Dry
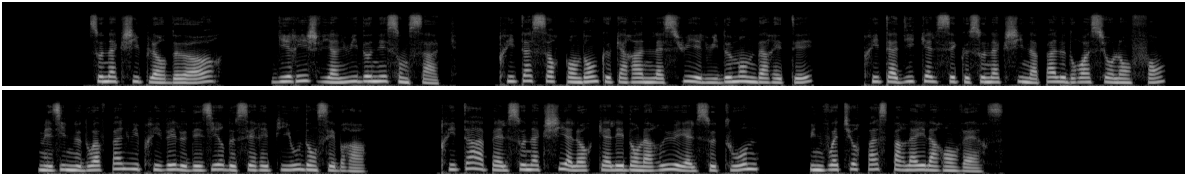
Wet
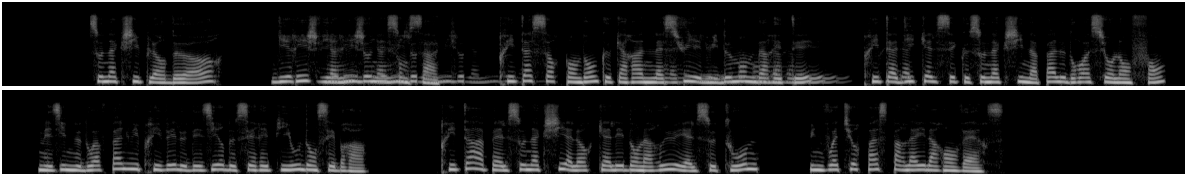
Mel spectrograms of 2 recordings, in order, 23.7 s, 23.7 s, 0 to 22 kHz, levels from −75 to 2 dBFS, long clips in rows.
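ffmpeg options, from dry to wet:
-filter_complex "[0:a]asplit=2[a][b];[b]afade=t=in:st=2.77:d=0.01,afade=t=out:st=3.67:d=0.01,aecho=0:1:470|940|1410|1880:0.707946|0.176986|0.0442466|0.0110617[c];[a][c]amix=inputs=2:normalize=0,asplit=3[d][e][f];[d]afade=t=out:st=6.61:d=0.02[g];[e]asplit=2[h][i];[i]adelay=136,lowpass=f=2.3k:p=1,volume=-12.5dB,asplit=2[j][k];[k]adelay=136,lowpass=f=2.3k:p=1,volume=0.29,asplit=2[l][m];[m]adelay=136,lowpass=f=2.3k:p=1,volume=0.29[n];[h][j][l][n]amix=inputs=4:normalize=0,afade=t=in:st=6.61:d=0.02,afade=t=out:st=9.08:d=0.02[o];[f]afade=t=in:st=9.08:d=0.02[p];[g][o][p]amix=inputs=3:normalize=0,highpass=f=67:w=0.5412,highpass=f=67:w=1.3066,alimiter=limit=-23.5dB:level=0:latency=1:release=150,equalizer=f=130:t=o:w=1.8:g=10"

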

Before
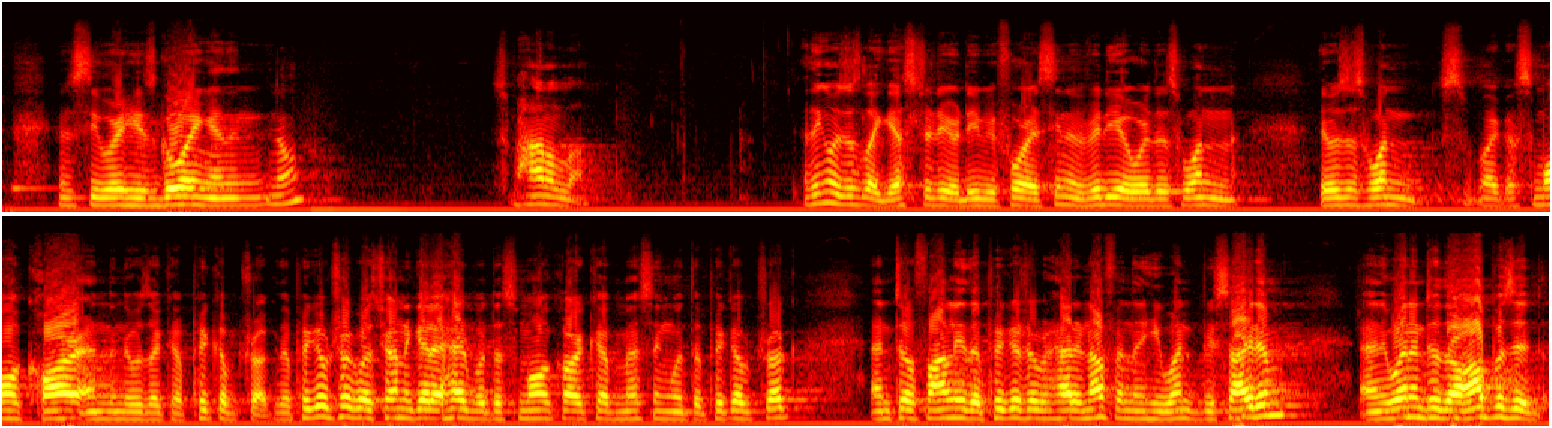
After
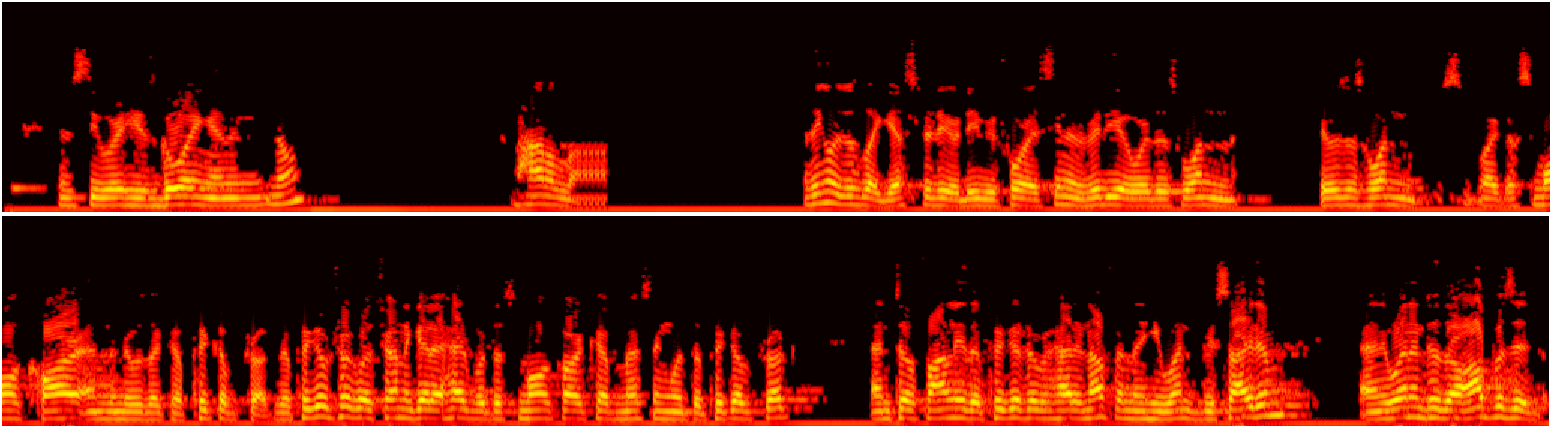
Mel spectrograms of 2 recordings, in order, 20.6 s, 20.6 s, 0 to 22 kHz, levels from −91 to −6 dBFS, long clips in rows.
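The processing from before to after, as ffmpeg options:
-filter_complex "[0:a]asplit=6[a][b][c][d][e][f];[a]atrim=end=3.872[g];[b]atrim=start=3.828:end=3.872[h];[c]atrim=start=3.828:end=3.872[i];[d]atrim=start=3.828:end=3.872[j];[e]atrim=start=3.828:end=3.872[k];[f]atrim=start=4.028[l];[g][h]acrossfade=d=0.004:c1=hsin:c2=hsin[m];[m][i]acrossfade=d=0.004:c1=hsin:c2=hsin[n];[n][j]acrossfade=d=0.004:c1=hsin:c2=hsin[o];[o][k]acrossfade=d=0.004:c1=hsin:c2=hsin[p];[p][l]acrossfade=d=0.004:c1=hsin:c2=hsin,afftfilt=real='re*gte(hypot(re,im),0.0126)':imag='im*gte(hypot(re,im),0.0126)':win_size=1024:overlap=0.75,acompressor=threshold=-31dB:ratio=4"

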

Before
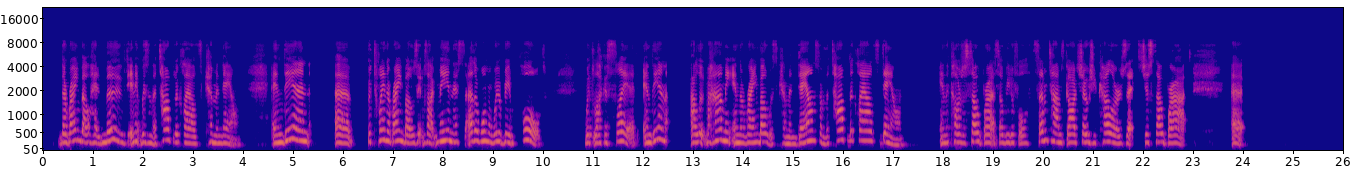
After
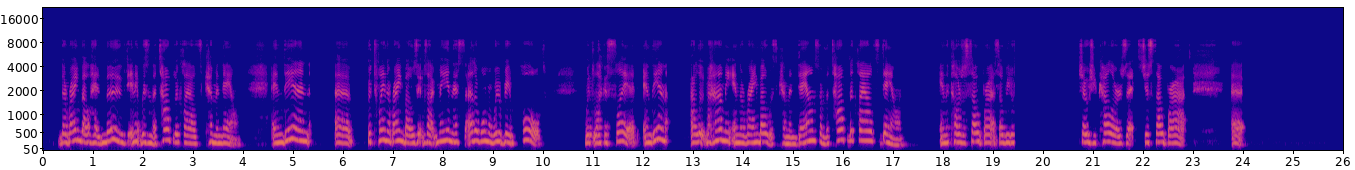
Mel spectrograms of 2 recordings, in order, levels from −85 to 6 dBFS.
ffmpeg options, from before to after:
-filter_complex "[0:a]asplit=3[a][b][c];[a]atrim=end=19.44,asetpts=PTS-STARTPTS,afade=t=out:st=19.436:d=0.004:c=hsin[d];[b]atrim=start=19.44:end=20.73,asetpts=PTS-STARTPTS,volume=0[e];[c]atrim=start=20.73,asetpts=PTS-STARTPTS,afade=t=in:d=0.004:c=hsin[f];[d][e][f]concat=n=3:v=0:a=1,firequalizer=gain_entry='entry(130,0);entry(220,7);entry(560,6);entry(840,0);entry(1300,-20);entry(1900,2);entry(5900,-13);entry(9400,11)':delay=0.05:min_phase=1,alimiter=limit=-23.5dB:level=0:latency=1:release=15,adynamicequalizer=threshold=0.00178:dfrequency=4600:dqfactor=0.7:tfrequency=4600:tqfactor=0.7:attack=5:release=100:ratio=0.375:range=2:mode=boostabove:tftype=highshelf"

